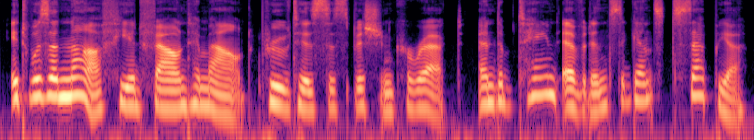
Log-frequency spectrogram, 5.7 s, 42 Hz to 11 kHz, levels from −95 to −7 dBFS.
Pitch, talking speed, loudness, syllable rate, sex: 175 Hz, 180 wpm, -20 LUFS, 5.4 syllables/s, female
